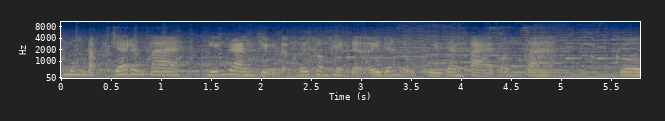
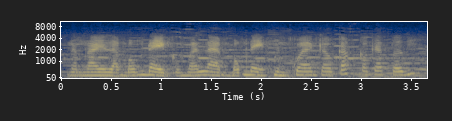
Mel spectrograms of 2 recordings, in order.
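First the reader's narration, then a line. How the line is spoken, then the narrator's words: Smiling, cool. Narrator (Vietnamese): Chu Phóng mỉm cười nói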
